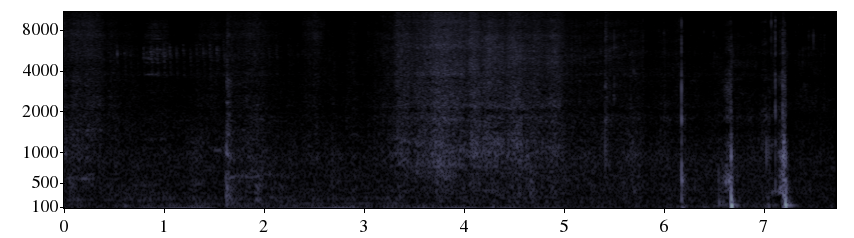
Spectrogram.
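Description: Bamboo leaves and chayote vines rustling as they are pushed through by hand, loudest in the middle. A few sharp knocks come near the end.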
